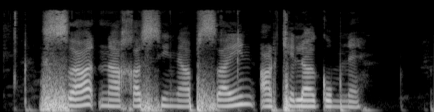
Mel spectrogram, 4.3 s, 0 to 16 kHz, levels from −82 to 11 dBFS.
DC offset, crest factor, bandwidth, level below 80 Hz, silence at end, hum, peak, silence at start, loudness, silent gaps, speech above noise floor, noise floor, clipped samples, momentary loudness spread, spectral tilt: under 0.1%; 14 dB; 11.5 kHz; -28 dBFS; 0.6 s; none; 0 dBFS; 0.25 s; -14 LUFS; none; 45 dB; -60 dBFS; under 0.1%; 7 LU; -5.5 dB/octave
